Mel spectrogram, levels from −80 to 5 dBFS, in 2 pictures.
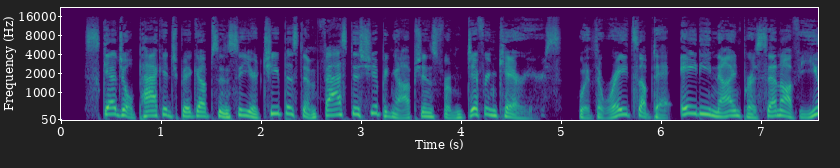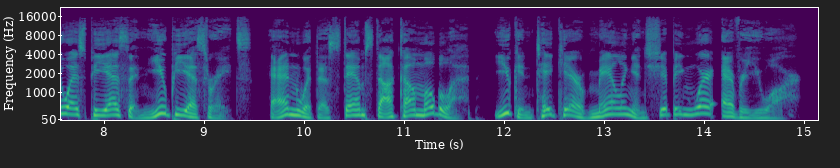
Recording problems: none

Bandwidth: 15.5 kHz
